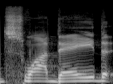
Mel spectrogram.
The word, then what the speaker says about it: saudade: Saudade Stooge. – That's very wrong, but it's fine. – Swadade is my favorite word, not an ad.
